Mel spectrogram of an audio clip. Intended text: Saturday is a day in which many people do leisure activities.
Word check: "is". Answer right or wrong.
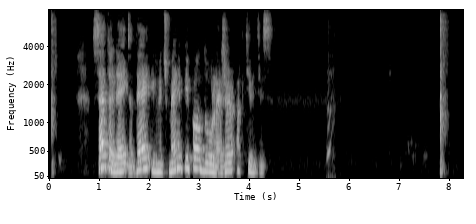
wrong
